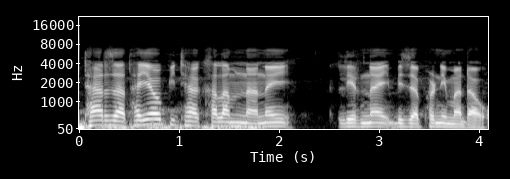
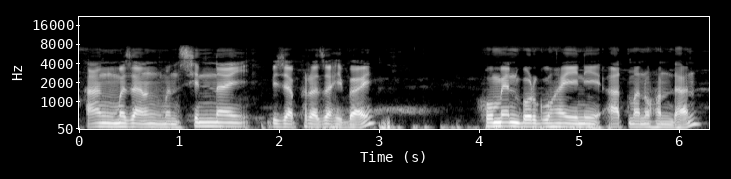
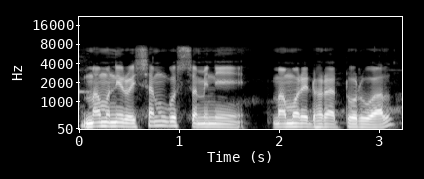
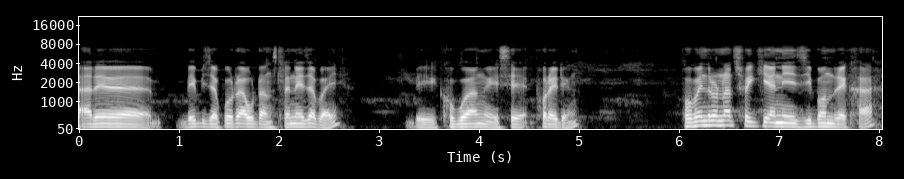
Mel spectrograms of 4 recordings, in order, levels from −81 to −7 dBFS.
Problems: constant background noise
